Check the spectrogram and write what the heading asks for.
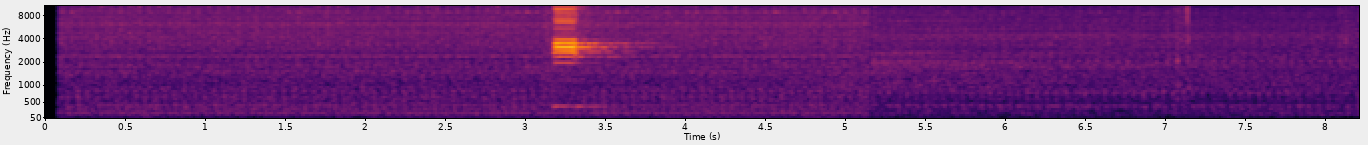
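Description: A single short beep from a scooter's electric horn about three seconds in, over a steady low background hum.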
